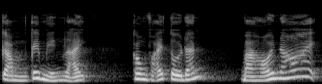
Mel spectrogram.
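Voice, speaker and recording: A woman's voice: medium pitch, a little fast, dark tone, close to an everyday voice. A woman voicing a short-tempered middle-aged village father who barks curt retorts, as a character in an audiobook. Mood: irritated. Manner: barking, curt.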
